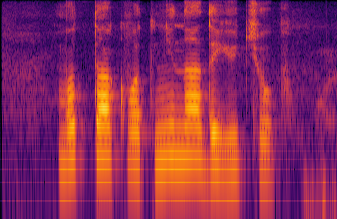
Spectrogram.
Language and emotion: Russian, neutral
